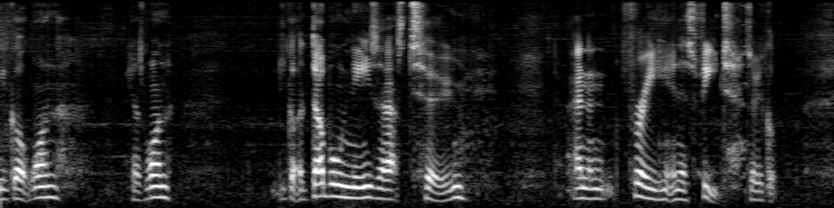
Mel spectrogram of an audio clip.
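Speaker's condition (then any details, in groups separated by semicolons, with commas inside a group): No condition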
